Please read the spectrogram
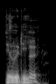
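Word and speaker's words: Duddy: Duty. Rhymes with Judy.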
